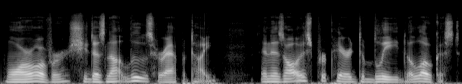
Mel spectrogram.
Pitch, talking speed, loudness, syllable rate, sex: 125 Hz, 195 wpm, -18 LUFS, 5.8 syllables/s, male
